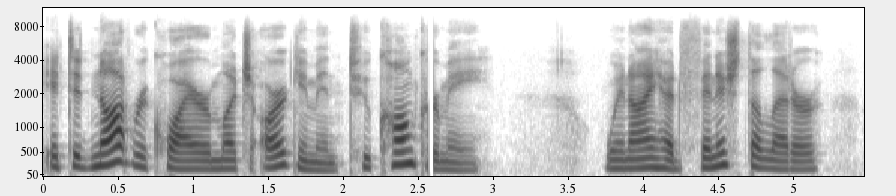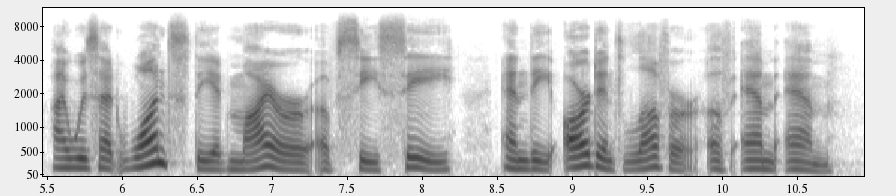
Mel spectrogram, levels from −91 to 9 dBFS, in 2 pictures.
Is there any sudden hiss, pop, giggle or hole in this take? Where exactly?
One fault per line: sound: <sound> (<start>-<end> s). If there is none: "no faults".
sound: dropout (2.6-2.6 s)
